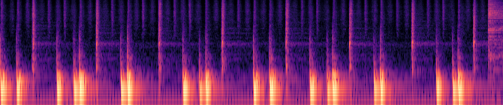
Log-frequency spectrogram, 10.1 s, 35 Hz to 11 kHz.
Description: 95 bpm modern breakbeat sample e key

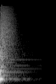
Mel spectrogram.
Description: tight steel snare drum b key; snare drum samples

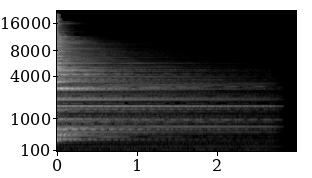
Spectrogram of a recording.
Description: big ride sample f key

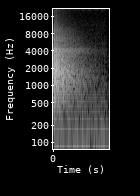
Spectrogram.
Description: clean clap single hit a key; Mono; single hits one shots

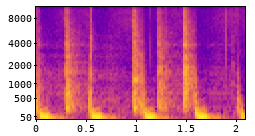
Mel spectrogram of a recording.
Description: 115 bpm high quality breakbeat sample f sharp key; drum loop

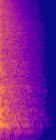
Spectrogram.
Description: bright steel snare drum sample d key; snare drum samples

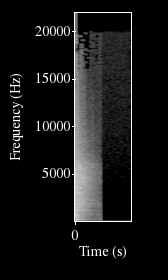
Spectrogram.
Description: steel snare drum g sharp key; snare drum one shots

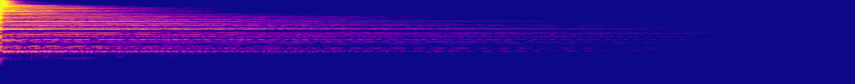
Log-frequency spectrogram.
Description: big crash cymbal drum sample c sharp key

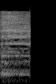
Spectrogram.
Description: short open high hat d key

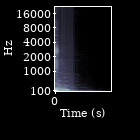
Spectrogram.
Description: clear bass drum one shot g key; Duration 0:01; Samplerate 44100 Hz; Bitdepth 24; Channels Mono; kick drum samples

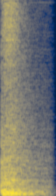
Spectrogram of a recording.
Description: prominent snare drum sound g sharp key

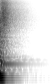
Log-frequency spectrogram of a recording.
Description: strong bottom end snare g key; snare drum samples

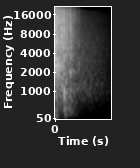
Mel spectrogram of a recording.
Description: clap a sharp key; single hits one shots

